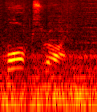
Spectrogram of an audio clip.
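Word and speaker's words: bauxite: four try pork's right it's spelled v-a-u-x i t e it sounds like Hawk ride but it's box right that's how you spell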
